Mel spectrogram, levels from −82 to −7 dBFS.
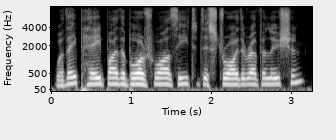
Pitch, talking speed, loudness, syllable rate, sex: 165 Hz, 185 wpm, -17 LUFS, 5.5 syllables/s, male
